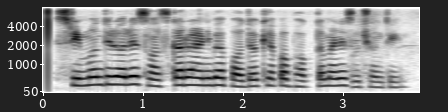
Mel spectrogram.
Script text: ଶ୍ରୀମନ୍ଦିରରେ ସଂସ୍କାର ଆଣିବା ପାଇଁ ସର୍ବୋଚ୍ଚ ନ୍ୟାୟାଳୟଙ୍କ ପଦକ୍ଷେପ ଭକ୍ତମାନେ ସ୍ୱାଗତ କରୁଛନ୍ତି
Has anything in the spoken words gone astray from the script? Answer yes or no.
yes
